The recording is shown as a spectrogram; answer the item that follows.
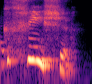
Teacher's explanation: I'm only stressing fiche and que gets a little bit swallowed, okay? I'm not saying que fiche. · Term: stress-timed language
